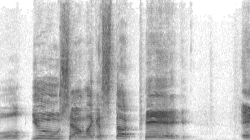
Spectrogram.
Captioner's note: none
